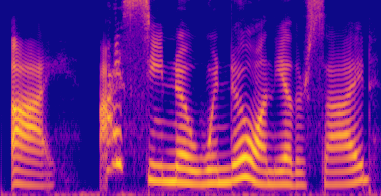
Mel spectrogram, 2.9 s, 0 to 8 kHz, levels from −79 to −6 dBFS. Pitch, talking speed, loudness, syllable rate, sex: 210 Hz, 170 wpm, -17 LUFS, 4.4 syllables/s, female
